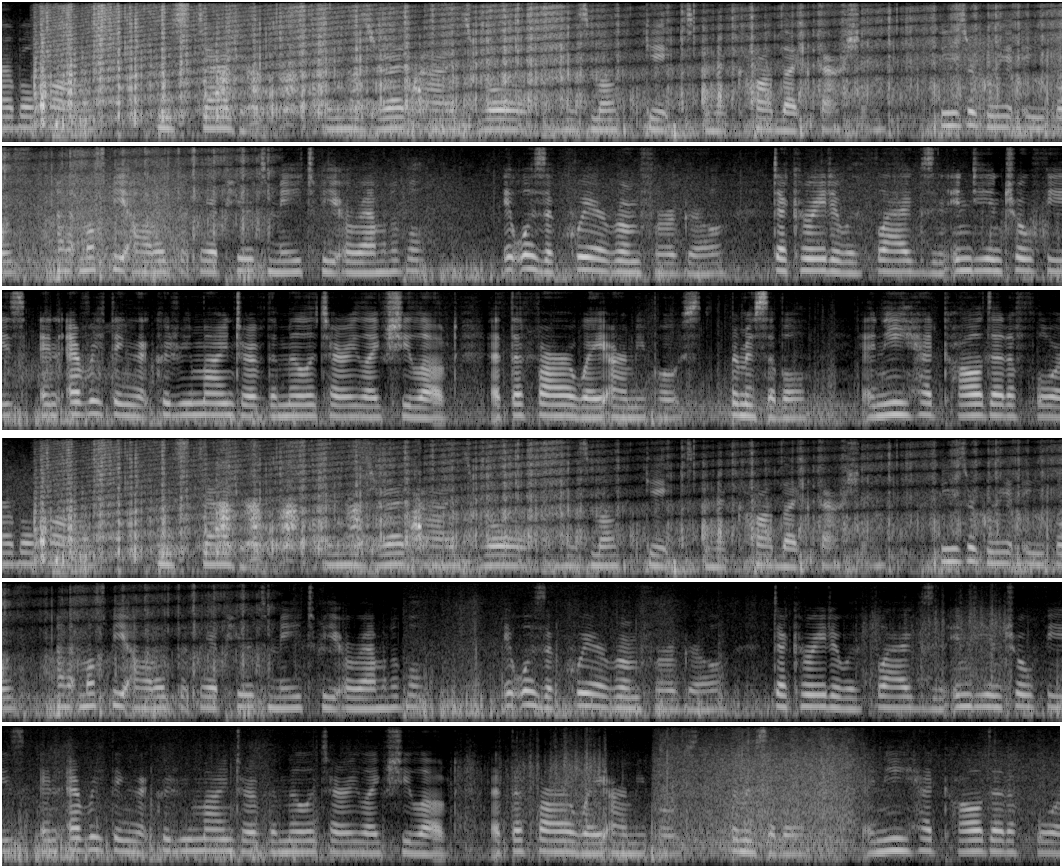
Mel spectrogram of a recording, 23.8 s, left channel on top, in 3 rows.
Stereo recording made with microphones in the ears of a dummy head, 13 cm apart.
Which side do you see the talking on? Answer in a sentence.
You can hear the talking on the left.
